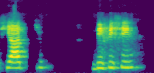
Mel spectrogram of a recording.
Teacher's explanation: The last E in a word is not pronounced. Okay, so I'll pronounce the T but leave the E.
